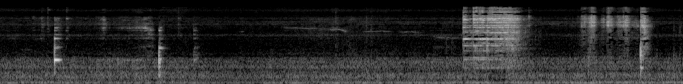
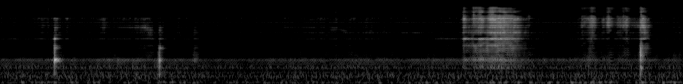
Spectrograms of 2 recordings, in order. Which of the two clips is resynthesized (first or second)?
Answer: second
